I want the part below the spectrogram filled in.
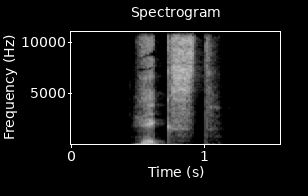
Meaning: inflection of hicksen: 1. second/third-person singular present 2. second-person plural present 3. plural imperative
- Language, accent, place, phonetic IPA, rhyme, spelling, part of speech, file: German, Germany, Berlin, [hɪkst], -ɪkst, hickst, verb, De-hickst.ogg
